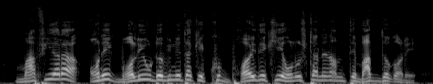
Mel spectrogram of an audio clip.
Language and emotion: Bengali, fearful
